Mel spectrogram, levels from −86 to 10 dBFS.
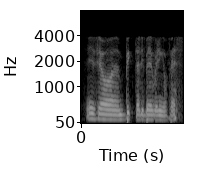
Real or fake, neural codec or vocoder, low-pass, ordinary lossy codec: real; none; 7.2 kHz; AAC, 16 kbps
